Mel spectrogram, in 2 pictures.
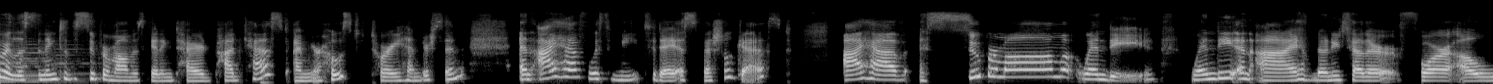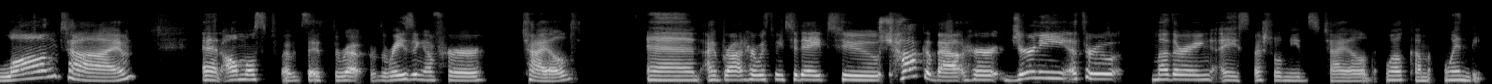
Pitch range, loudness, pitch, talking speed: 185-250 Hz, -18 LUFS, 210 Hz, 145 wpm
